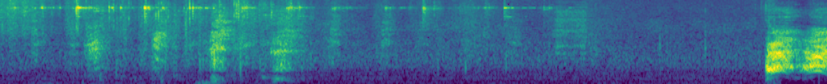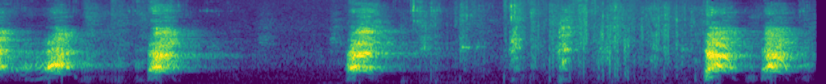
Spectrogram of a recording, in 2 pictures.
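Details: One-year-old Cairn Terrier, a rescue dog in Saint Paul, Minnesota, playing in the snow just after grooming in February; bursts of sharp, yappy barks in clusters of three to four, with rustling and a faint tone early on.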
